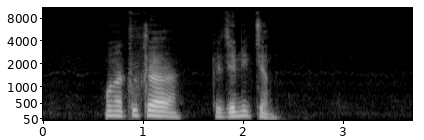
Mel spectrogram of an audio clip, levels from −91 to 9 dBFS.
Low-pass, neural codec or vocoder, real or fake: 9.9 kHz; codec, 44.1 kHz, 1.7 kbps, Pupu-Codec; fake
